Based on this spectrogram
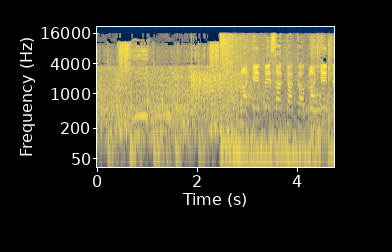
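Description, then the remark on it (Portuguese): Gunfire in a shootout as military police surround the area and take cover: loud, dense crackling bursts of shots in quick irregular succession, with raised voices shouting over the din in the second half. “Eles se protegem do tiroteio.”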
